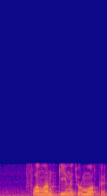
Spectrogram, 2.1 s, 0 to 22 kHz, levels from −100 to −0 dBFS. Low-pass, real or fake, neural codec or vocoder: 3.6 kHz; real; none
